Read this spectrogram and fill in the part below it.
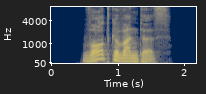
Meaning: strong/mixed nominative/accusative neuter singular of wortgewandt
- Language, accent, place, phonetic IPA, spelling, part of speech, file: German, Germany, Berlin, [ˈvɔʁtɡəˌvantəs], wortgewandtes, adjective, De-wortgewandtes.ogg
